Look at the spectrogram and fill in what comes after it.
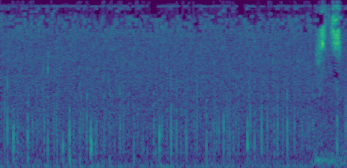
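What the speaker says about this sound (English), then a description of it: "A little rain won't hurt." Rain patters steadily onto an umbrella outdoors, a dense, even field of small drop impacts with scattered sharper taps, fairly faint throughout and no talking.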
